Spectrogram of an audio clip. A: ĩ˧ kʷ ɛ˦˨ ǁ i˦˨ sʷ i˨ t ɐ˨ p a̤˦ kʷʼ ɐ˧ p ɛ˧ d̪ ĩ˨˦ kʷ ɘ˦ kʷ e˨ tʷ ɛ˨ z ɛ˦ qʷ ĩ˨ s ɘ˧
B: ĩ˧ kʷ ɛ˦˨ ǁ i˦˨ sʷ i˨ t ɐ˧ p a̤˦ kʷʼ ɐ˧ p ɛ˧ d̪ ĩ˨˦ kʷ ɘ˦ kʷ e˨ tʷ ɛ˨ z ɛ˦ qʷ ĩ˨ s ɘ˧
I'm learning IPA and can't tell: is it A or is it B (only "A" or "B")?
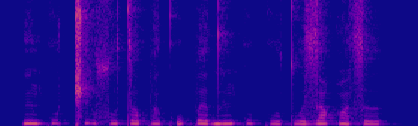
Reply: B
